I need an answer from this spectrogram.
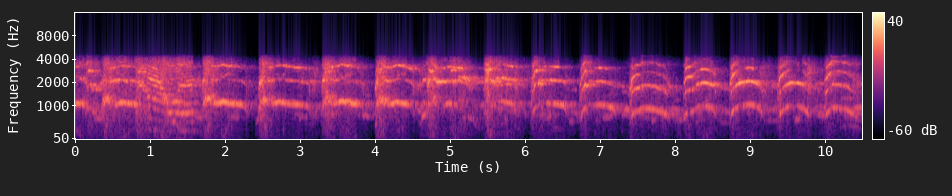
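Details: German Shepherd puppies, upset at being shut in their whelping bed while their room is cleaned, cry together in a dense chorus of high, arching whines and yelps, overlapping continuously with barely a pause.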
